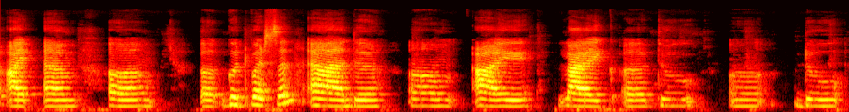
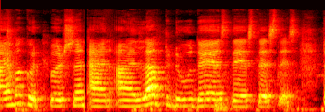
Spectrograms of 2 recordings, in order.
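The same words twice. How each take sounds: First: Hesitant halting speech. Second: Said in the usual way. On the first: Shown as a demonstration. Teacher to exam students, showing halting hesitant speech. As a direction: stop and start with ums and uhs, slowly. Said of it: "मैं ऐसे ना बोलूँ". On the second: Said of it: "तो मेरा एक flow बना रहना चाहिए".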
